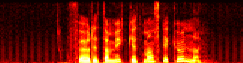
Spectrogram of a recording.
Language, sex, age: Swedish, female, 26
